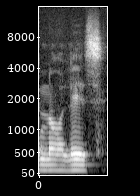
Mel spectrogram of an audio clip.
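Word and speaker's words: knowledge: silent हो जाएगा य नले और य डी साइलेंट है तो नॉलेज क्या हो जाएगा नॉलेज इसी तरह से देखिए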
